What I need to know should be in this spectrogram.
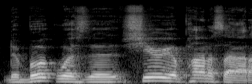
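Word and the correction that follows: Śrī Īśopaniṣad: I think it's Shri Ishopanishad.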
